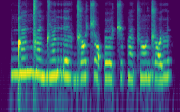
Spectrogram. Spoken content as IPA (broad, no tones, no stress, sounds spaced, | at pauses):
ŋ͡ǃ ɛ̃ ŋ͡ǀ ɛ̃ dʲ ɐ̃ rʲ a lʲ d͡z ɔ t͡ʃ ɔ ʔ ø t͡ʃ ʏ p ɛ̃ t͡s õ d͡z ɔ lʲ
